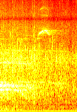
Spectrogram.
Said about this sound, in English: Aquel que se atreva a creerlo, de un gran aplauso. He who dares to believe, give a great round of applause. Y un grito de júbilo. And a cry out of jubilee.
